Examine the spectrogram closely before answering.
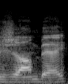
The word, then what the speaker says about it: djembe: I still enjoy playing, and it's a part of you, And I have a djembe, an African drum, so it's, See, I could tell you for real because you even said it right.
